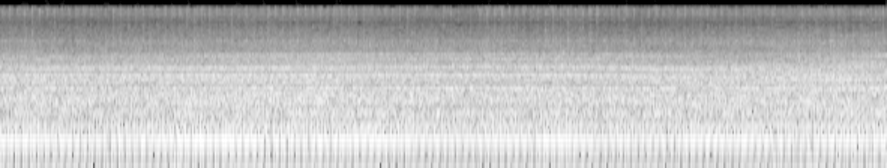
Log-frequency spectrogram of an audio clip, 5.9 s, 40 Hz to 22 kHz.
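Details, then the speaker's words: Onan Marquis Gold 5500 RV generator, restarted while still warm after a fix for stalling after 15 minutes and not restarting until cooled; steady even drone with no surging, dying or misses; issue appears solved. "it looks like the issue is solved works just fine"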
